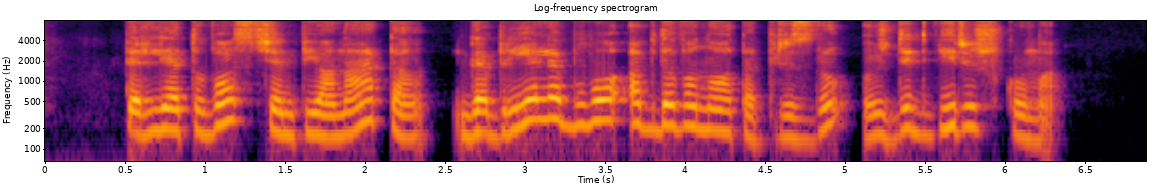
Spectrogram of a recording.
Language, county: Lithuanian, Kaunas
